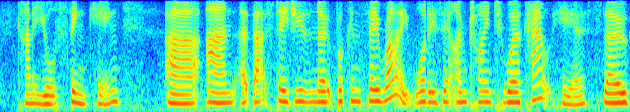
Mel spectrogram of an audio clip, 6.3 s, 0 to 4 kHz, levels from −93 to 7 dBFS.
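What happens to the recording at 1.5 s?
From 1.44 to 1.66 s the room background gives way to a flat, featureless hiss about 3 dB quieter. That's likely comfort noise in place of the background: the sender went silent during the pause, and the receiver filled those 220 ms with synthetic noise.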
